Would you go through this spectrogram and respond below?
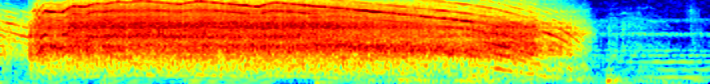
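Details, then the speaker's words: Pumpkin electric drill after inspection and reassembly (switch, carbon brushes, armature checked): clean high whine spins up, holds steady, winds down smoothly with no grinding or brush sparking; drill confirmed working normally. "นี่นะครับสำหรับหมุดได้ตามปกตินะครับก็สรุปว่าสว่านนี้ใช้งานได้ตามปกตินะครับ"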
